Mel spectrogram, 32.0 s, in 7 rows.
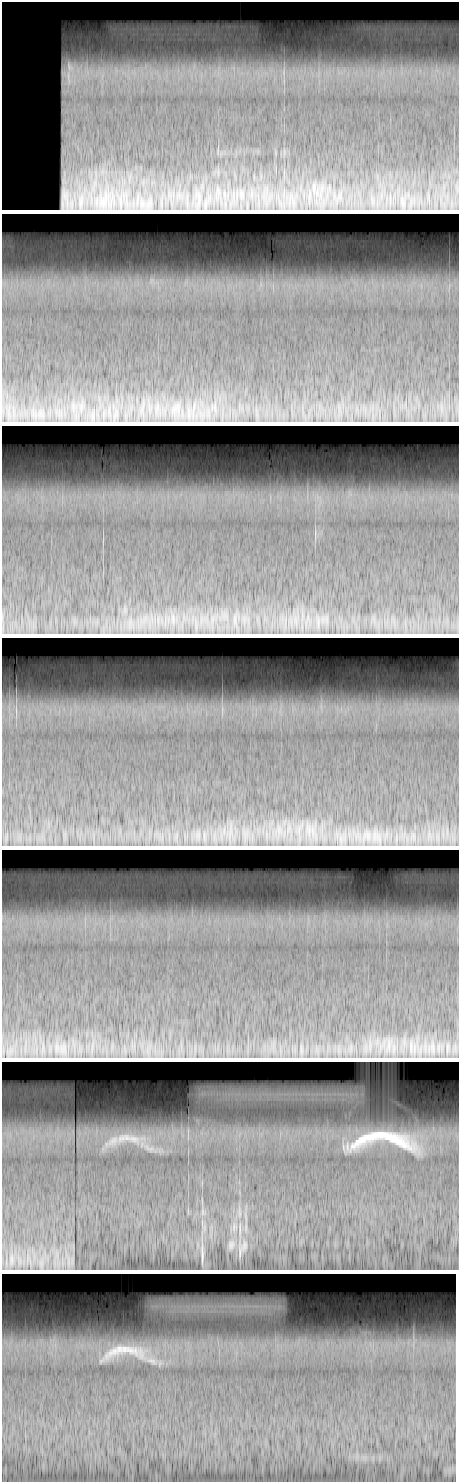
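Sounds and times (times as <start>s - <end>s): low rumble: 0.6s - 6.7s
steady background hiss: 0.6s - 31.9s
bird whistled calls: 23.8s - 24.4s, 26.2s - 27.1s, 28.4s - 29.1s.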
